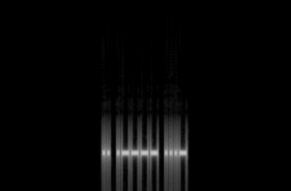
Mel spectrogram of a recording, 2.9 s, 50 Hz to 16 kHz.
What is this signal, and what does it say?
Morse code, heard as a keyed tone, about 50 wpm, 700 Hz. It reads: I1V
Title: Three Challenging Letter-Number Combinations 50wpm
